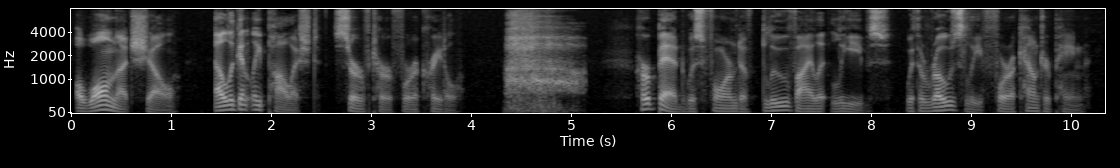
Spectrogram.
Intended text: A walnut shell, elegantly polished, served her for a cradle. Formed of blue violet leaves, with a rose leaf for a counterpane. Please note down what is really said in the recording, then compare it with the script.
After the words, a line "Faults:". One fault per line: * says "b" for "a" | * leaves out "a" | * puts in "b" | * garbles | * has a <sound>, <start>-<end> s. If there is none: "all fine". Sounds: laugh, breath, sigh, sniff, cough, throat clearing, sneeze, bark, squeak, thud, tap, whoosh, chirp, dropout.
A walnut shell, elegantly polished, served her for a cradle. Her bed was formed of blue violet leaves, with a rose leaf for a counterpane.
Faults:
* has a sigh, 4.3-5.2 s
* puts in "Her bed was"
